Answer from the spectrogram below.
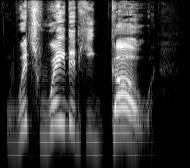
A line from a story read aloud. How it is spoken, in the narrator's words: Wu Fei took a deep breath to shout out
